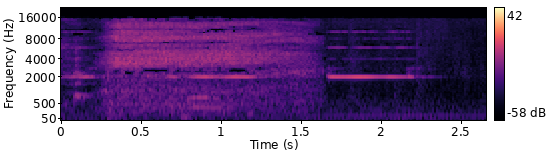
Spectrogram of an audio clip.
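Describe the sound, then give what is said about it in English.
A microwave oven as old coffee is taken out of it: a soft rushing noise followed by a single steady electronic beep, all faint. “Now we're taking our old coffee out of the microwave.”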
